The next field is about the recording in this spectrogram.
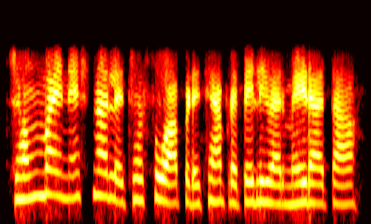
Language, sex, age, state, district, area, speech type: Gujarati, female, 18-30, Gujarat, Rajkot, rural, conversation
